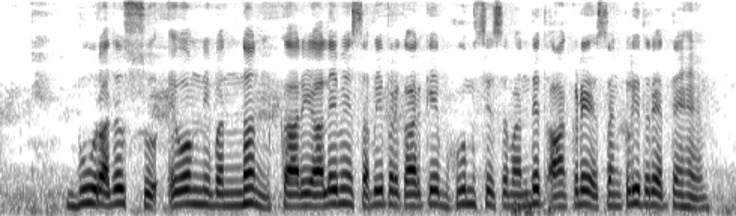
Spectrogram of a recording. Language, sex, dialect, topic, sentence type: Hindi, male, Awadhi Bundeli, agriculture, statement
